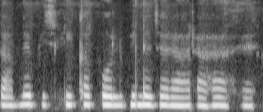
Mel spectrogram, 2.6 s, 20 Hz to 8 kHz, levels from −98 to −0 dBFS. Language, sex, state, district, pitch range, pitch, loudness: Hindi, female, Jharkhand, Ranchi, 210-230 Hz, 225 Hz, -15 LUFS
